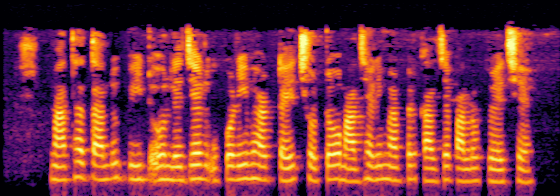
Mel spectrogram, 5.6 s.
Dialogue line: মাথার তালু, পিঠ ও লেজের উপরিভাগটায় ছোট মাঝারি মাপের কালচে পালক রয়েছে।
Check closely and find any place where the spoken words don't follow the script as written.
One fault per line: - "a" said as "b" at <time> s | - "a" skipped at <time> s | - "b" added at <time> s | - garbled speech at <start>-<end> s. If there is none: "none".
none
